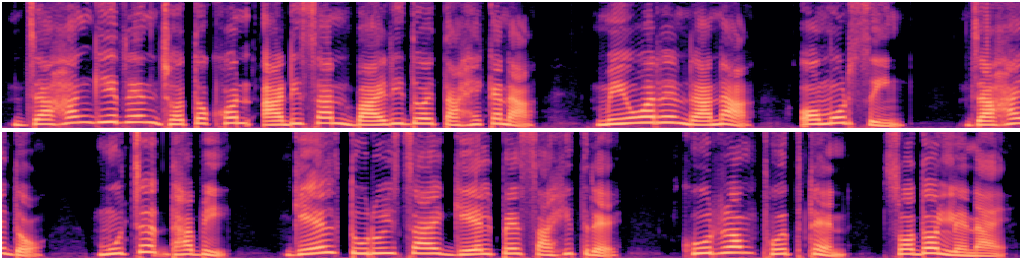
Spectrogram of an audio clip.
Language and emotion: Santali, neutral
